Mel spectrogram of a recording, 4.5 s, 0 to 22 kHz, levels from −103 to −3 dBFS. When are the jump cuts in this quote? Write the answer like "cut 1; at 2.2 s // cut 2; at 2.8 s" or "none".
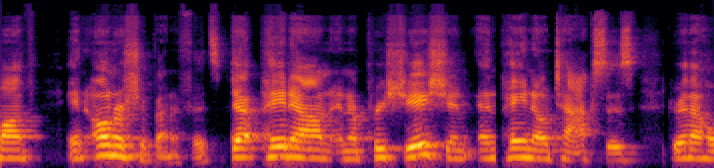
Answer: cut 1; at 1.4 s // cut 2; at 3.0 s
